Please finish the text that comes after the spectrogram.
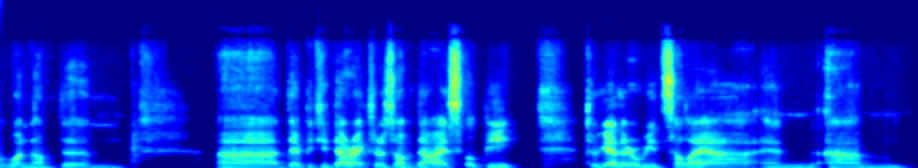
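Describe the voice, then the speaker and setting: A man, a professor introducing himself on a video call, hesitating as he searches for words. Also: lowish voice. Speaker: statistics professor. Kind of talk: halting self-introduction in a meeting.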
